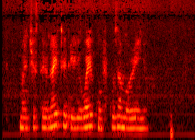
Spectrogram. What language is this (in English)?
Swahili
